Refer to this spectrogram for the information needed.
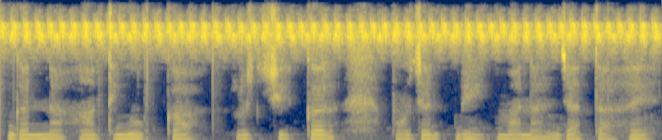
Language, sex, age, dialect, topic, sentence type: Hindi, female, 46-50, Awadhi Bundeli, agriculture, statement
